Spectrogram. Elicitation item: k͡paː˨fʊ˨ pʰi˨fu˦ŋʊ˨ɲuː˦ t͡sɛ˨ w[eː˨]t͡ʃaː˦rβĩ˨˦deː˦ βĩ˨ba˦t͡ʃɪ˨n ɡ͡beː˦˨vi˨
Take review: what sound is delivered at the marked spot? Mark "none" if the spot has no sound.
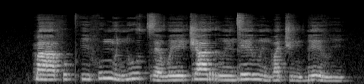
eː˨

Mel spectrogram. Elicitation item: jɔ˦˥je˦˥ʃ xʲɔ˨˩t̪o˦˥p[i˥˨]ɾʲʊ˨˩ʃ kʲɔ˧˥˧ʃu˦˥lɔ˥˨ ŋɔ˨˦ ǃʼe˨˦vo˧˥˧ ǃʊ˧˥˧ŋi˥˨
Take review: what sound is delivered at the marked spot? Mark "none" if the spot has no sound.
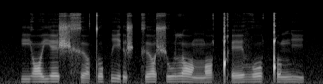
i˥˨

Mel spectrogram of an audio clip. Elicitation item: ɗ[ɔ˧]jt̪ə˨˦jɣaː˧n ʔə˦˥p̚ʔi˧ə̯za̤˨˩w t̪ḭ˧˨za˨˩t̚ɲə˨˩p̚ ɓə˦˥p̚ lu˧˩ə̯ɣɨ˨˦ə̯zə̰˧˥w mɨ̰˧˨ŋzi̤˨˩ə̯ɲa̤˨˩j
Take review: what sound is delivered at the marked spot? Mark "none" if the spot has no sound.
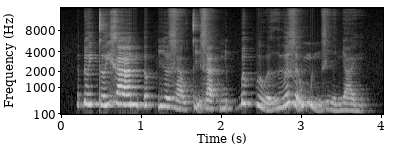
ə˧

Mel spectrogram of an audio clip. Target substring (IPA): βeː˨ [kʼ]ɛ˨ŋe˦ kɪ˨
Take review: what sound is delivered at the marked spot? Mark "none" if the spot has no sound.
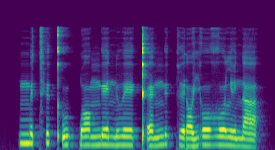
kʼ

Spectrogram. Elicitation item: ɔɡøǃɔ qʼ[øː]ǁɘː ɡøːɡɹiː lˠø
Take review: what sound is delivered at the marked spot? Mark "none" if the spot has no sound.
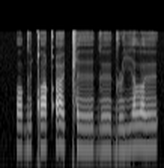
øː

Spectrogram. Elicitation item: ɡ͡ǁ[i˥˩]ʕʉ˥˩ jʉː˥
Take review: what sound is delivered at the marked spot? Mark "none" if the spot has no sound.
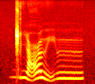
i˥˩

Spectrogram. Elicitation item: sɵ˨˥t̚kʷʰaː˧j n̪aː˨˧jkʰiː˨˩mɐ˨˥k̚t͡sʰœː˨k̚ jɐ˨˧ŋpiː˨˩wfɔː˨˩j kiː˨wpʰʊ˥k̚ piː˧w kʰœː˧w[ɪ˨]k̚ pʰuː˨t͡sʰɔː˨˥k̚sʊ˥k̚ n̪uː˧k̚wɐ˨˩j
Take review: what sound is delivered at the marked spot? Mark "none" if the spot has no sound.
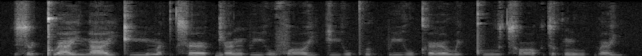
ɪ˨˥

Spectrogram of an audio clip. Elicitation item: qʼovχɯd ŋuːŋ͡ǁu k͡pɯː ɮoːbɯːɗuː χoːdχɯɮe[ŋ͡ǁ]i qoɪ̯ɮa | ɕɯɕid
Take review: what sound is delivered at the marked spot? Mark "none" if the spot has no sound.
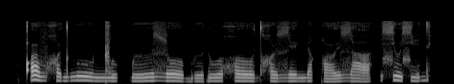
ŋ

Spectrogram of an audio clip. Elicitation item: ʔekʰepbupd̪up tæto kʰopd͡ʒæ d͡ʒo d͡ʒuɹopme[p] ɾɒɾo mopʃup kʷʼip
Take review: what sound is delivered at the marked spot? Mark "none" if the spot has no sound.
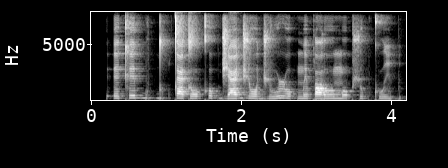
p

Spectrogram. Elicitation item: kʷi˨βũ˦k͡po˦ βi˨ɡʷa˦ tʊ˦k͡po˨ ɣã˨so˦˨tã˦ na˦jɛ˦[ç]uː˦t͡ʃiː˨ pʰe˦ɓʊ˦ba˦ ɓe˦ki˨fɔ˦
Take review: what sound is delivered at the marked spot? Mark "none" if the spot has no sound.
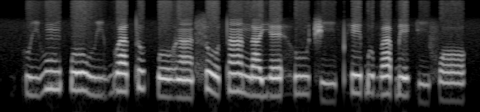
h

